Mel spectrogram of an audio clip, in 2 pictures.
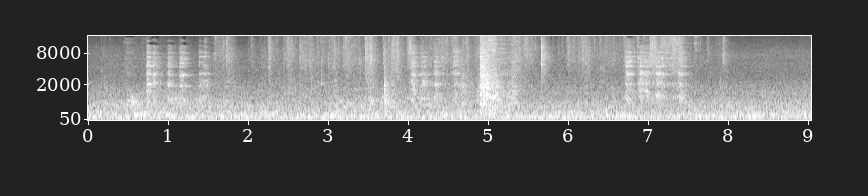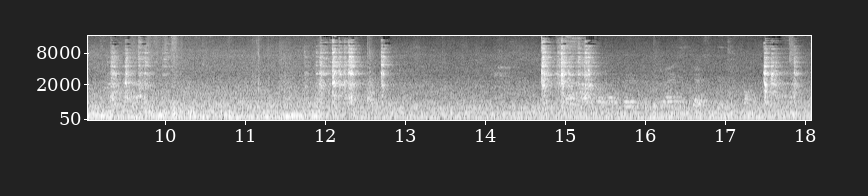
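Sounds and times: plates and utensils clinking: 11.8 - 12.9, 14.7 - 15.5, 17.4 - 18.0.

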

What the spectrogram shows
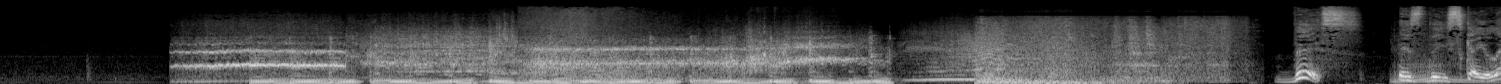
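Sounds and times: racing cars at speed: 1.7 - 12.4
tyre skids: 1.7 - 12.6.

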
